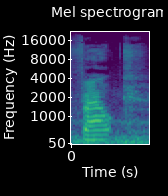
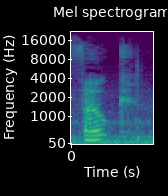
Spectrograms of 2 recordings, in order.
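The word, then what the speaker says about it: Fouke: to talk about the falc or folk but I'm gonna say falc because it's spelled f-o-u-k-e but I think locals in Arkansas pronounce it as Folk but the falc county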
